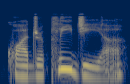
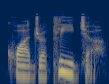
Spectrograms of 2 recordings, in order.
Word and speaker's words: quadriplegia: And the same here with quadriplegia or quadriplegia.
